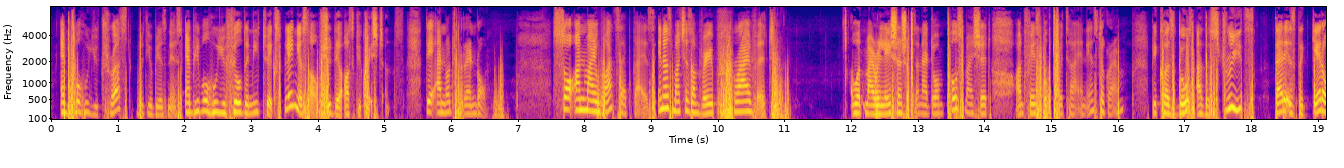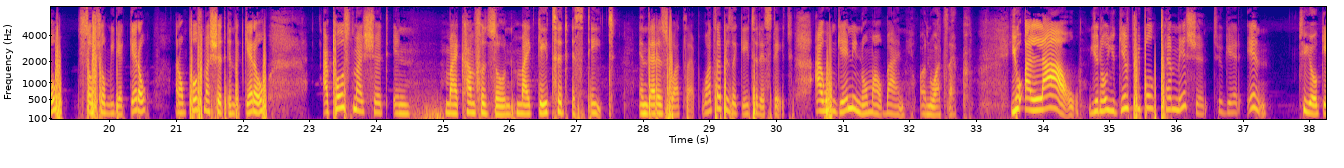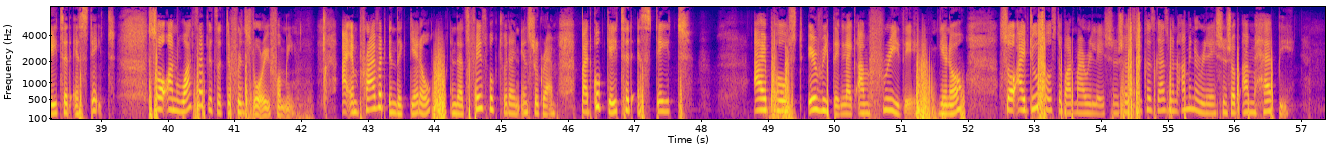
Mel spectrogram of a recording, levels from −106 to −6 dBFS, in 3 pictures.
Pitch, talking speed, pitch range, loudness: 205 Hz, 175 wpm, 185-240 Hz, -17 LUFS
